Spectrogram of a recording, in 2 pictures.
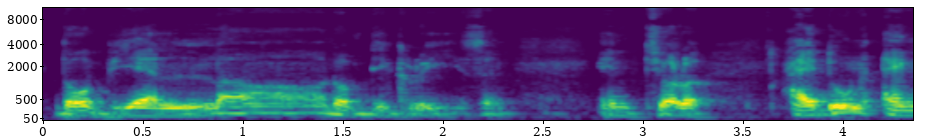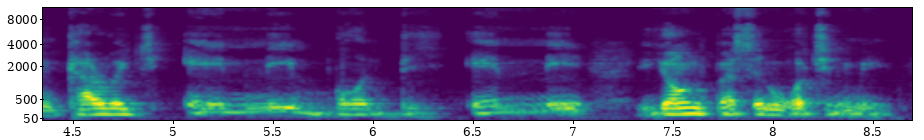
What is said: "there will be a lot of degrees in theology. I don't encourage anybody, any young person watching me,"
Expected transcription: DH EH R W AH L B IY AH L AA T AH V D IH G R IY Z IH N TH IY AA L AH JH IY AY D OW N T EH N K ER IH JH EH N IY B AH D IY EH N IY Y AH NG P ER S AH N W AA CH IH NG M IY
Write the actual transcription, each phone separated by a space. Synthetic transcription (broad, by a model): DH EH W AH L B IY AH L AA T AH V D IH G R IY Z IH N T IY L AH IY D OW N T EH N K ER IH JH EH N IY B AH D IY EH N IY Y AH NG P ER S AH N W AA CH IH NG M IY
